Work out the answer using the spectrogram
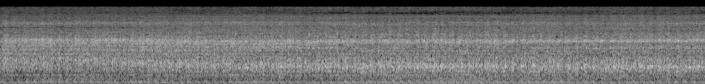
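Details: Honda Activa 125 idling with a constant hissy, high metallic rattle, about three pulses a second, over the engine; an abnormal mechanical noise suspected from the clutch, not confirmed.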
